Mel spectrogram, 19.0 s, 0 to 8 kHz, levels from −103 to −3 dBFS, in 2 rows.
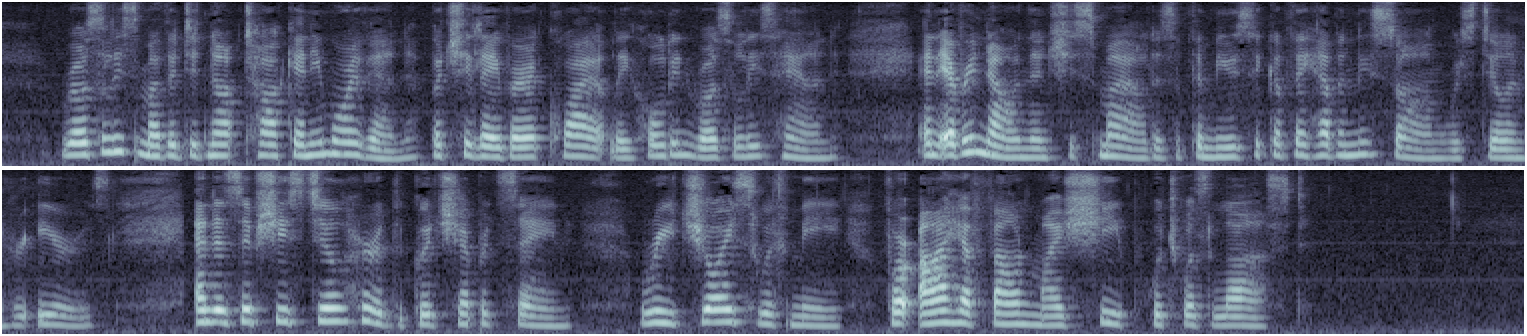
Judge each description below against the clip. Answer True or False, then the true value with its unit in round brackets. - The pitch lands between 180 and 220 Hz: True (190 Hz)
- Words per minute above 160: True (185 wpm)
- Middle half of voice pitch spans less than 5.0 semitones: True (3.9 semitones)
